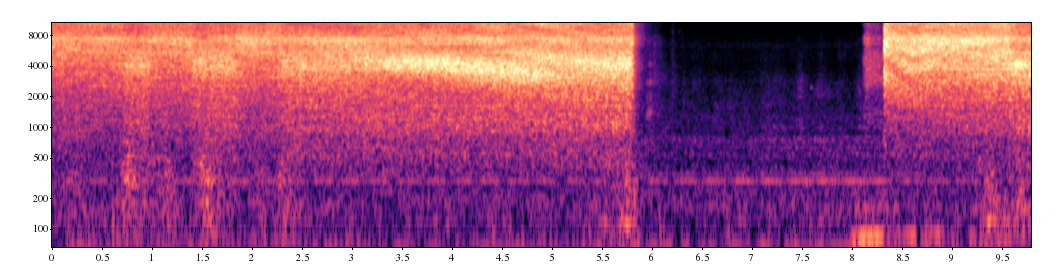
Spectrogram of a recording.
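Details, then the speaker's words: Spray gun priming an 81 Corvette hood blows only air: steady high hiss, cutting off briefly then returning. Seems stuck in air; missing Teflon tape or needing a rebuild suspected, unconfirmed. "yeah what's the issue with your gun sounds like it's stuck in air now I didn't use any Teflon tape on that thing there could it be that no this gun need to be rebuilt"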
